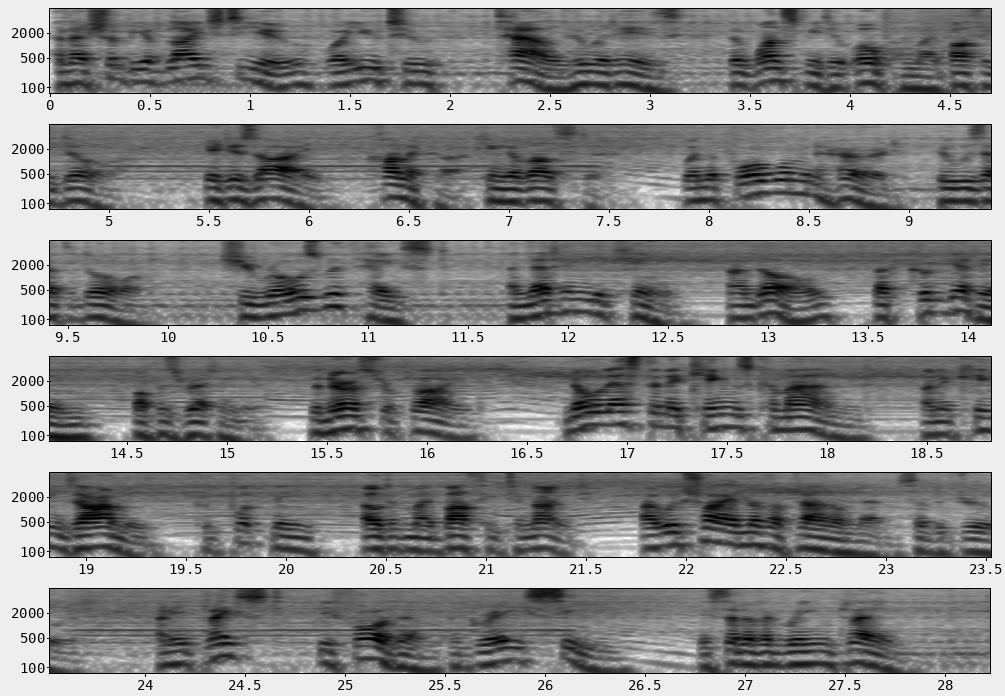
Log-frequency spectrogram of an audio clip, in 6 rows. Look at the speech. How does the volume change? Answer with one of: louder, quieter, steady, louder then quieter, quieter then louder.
steady.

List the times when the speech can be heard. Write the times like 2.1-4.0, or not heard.
0.0-27.9.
